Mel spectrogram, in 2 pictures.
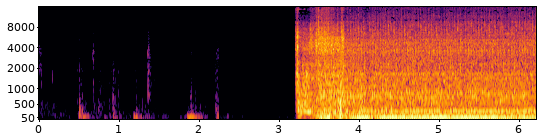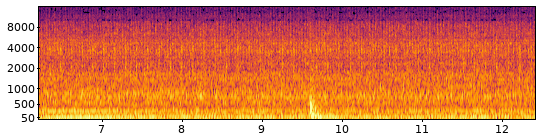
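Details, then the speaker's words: Six-wheeled Toyota truck after fuel tank replacement, new fuel filter and fuel line fitted (still leaking): cranks and catches, then low slightly uneven idle; same odd idle persists, owner next suspects ignition/firing. "I'm still having that same odd idle. So, my next guess is it's got something to do with ignition and firing."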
